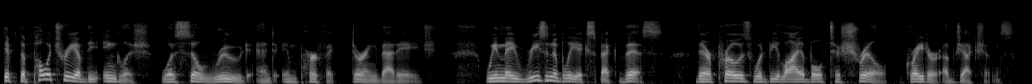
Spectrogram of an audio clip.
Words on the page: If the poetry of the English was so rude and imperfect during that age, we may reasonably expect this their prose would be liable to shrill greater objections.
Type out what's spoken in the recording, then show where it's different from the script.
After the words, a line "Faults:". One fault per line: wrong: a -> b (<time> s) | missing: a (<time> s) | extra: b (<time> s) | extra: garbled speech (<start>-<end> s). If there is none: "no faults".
If the poetry of the English was so rude and imperfect during that age, we may reasonably expect this their prose would be liable to shrill greater objections.
Faults:
no faults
